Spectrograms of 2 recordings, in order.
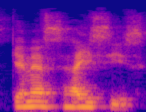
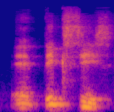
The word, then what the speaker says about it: PCYSYS: Y venga, ¿quién es SiSys? Que así se pronuncia, o así dicen ellos que se pronuncia. Lo hemos oído de diferentes formas y algunas muy divertidas. Ayer, en una presentación con un cliente, me dice uno: Pixis.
